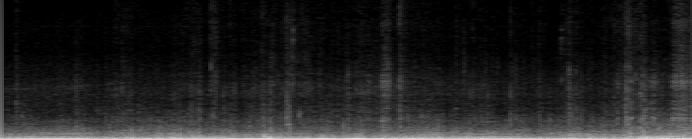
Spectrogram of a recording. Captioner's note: engine rumbling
